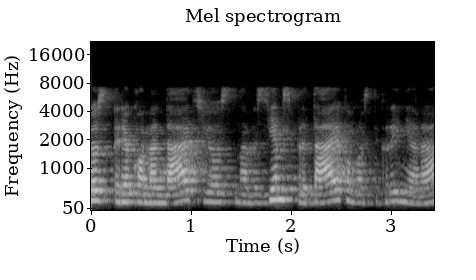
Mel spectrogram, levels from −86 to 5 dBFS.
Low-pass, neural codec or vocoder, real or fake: 7.2 kHz; none; real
